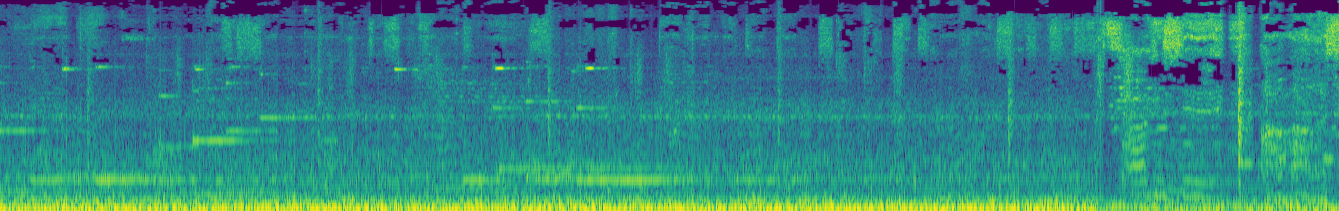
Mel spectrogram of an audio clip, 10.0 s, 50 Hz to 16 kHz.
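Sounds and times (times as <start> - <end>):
background music: 0.0 - 10.0
low rumble of train running: 0.0 - 10.0.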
